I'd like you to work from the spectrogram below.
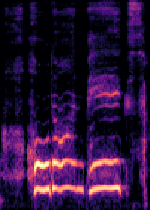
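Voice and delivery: high piercing call to hold on; urgent call. A narrator's reading. Explorer guinea pig rallying pigs in quake, high cry. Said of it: "cried Fluffy the Explorer".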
